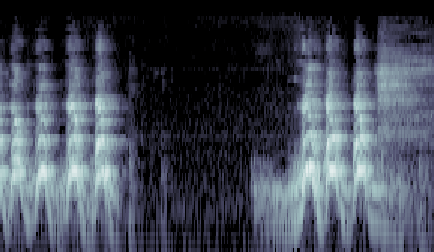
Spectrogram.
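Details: Domestic dog giving two runs of three to four quick, loud barks about a third of a second apart, split by a silent pause, the second run preceded by a low grumble.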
